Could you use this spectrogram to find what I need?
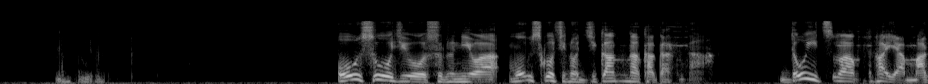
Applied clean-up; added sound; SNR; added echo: neural diffusion model UNIVERSE++.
